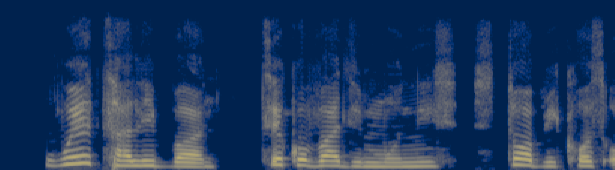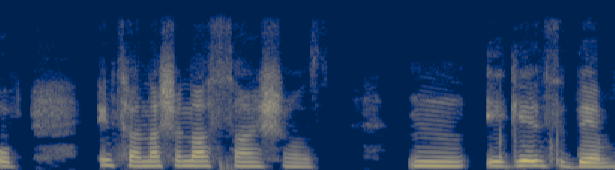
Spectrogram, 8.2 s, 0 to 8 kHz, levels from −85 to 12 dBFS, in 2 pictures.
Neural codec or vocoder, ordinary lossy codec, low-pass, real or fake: none; none; 7.2 kHz; real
